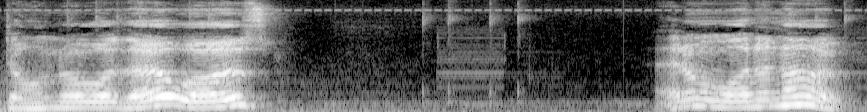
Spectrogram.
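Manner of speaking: loud, rattled outburst; loud startled. Real, not acted.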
